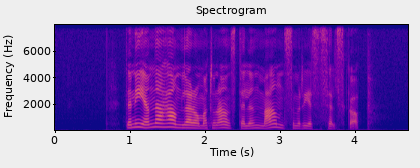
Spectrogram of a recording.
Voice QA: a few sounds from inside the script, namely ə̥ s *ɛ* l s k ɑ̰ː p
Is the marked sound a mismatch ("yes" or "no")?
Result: no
